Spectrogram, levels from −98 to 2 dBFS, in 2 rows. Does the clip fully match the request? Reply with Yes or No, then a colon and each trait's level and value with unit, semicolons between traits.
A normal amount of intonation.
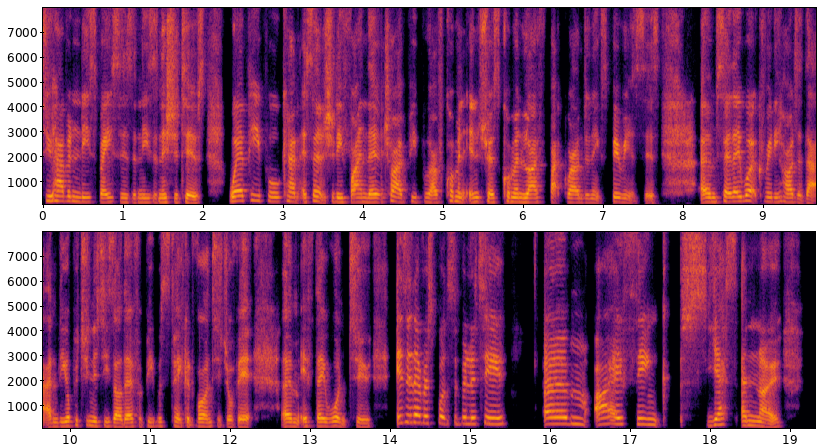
No: wide, 7.4 semitones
